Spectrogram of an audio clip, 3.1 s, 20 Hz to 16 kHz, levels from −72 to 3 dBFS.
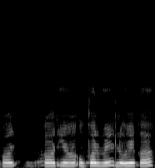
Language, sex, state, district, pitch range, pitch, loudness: Hindi, female, Chhattisgarh, Raipur, 285-295 Hz, 285 Hz, -13 LUFS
